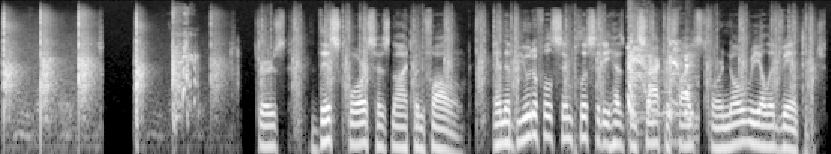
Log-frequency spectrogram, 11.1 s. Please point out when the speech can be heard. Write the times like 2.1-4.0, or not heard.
3.4-10.9.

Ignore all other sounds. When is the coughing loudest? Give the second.
9 s.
